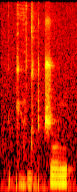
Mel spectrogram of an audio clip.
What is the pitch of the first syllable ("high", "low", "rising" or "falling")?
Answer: low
